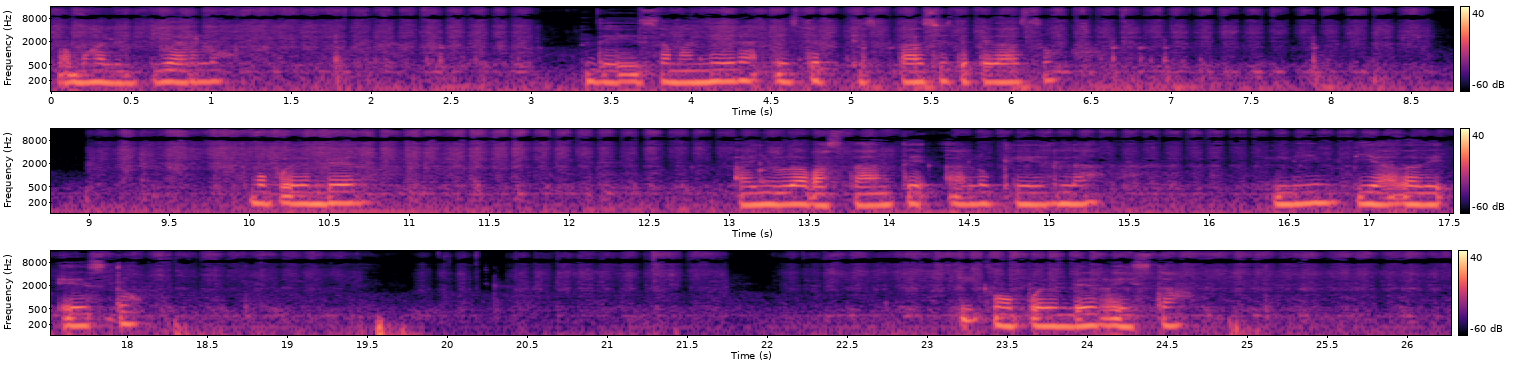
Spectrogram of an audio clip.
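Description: A sponge scrubs wetly against a smooth glass surface.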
